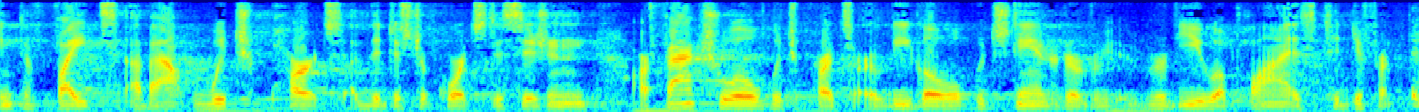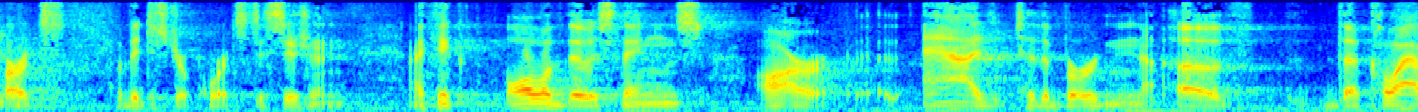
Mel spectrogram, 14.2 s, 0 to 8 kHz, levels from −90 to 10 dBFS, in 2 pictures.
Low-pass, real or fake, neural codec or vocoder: 7.2 kHz; real; none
